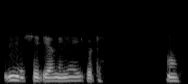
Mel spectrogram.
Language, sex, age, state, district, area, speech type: Malayalam, female, 60+, Kerala, Idukki, rural, conversation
